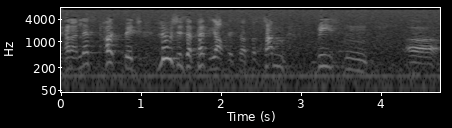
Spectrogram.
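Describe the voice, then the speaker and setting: An actor playing an exasperated, officious senior naval officer who blusters and sputters in a vintage radio comedy. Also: male voice, sits high, big pitch swings, moderate pace. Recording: dull, noisy old radio recording.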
